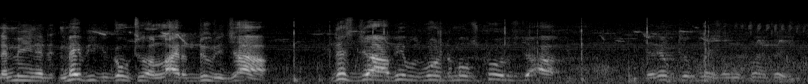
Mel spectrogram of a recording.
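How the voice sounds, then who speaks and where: A man's high voice comes through at a fairly quick clip, its intonation fairly even, amid noticeable background noise. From Mississippi. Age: 30s. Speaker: religious video maker. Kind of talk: documentary tour commentary.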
